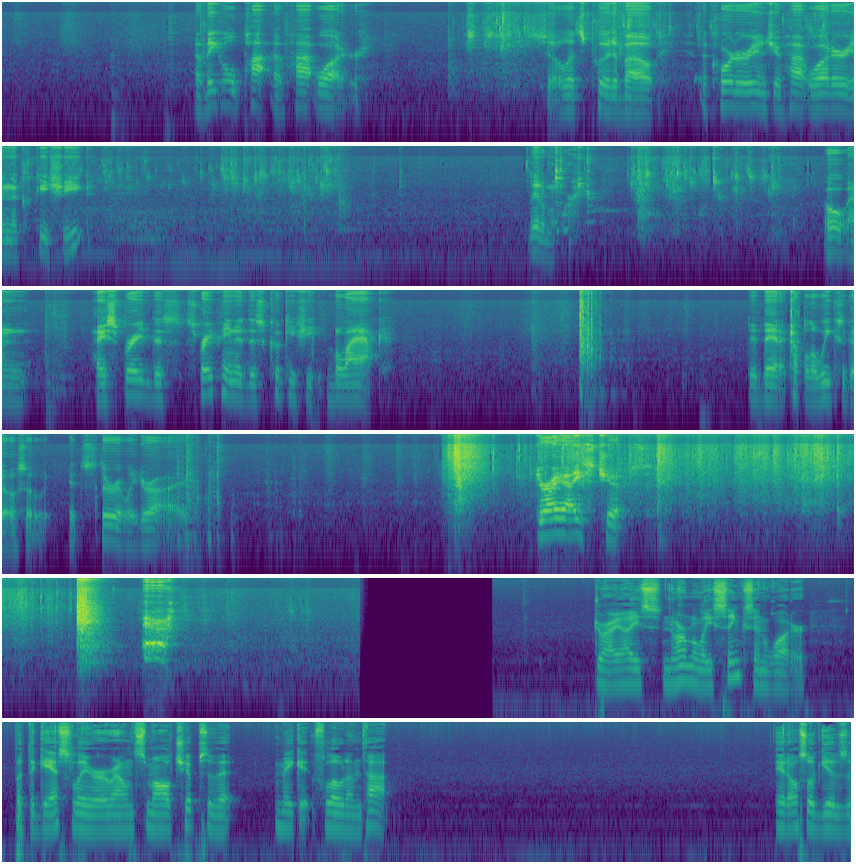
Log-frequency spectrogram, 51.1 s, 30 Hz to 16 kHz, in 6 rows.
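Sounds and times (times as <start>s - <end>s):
water pouring into metal tray: 4.6s - 12.2s, 14.0s - 16.5s.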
